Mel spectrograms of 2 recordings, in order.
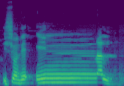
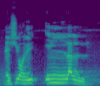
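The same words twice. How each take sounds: First: Innal, the n held long; innal with doubled n. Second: Illal with no held n sound; illal, no nazima; illal without nasal hold. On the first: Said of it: "on fait le nazima". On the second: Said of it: "on fait pas le nazima". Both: Shown as a demonstration.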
